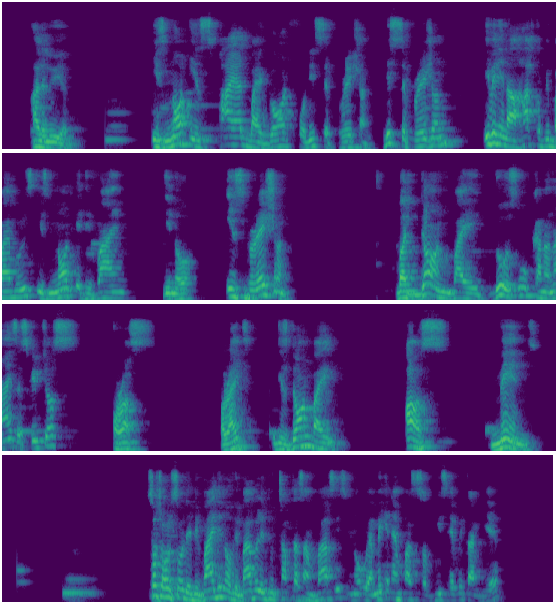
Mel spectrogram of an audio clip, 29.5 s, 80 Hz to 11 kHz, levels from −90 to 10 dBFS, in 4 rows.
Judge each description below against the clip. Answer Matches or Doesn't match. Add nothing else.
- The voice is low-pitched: Doesn't match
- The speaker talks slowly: Matches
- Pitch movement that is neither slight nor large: Doesn't match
